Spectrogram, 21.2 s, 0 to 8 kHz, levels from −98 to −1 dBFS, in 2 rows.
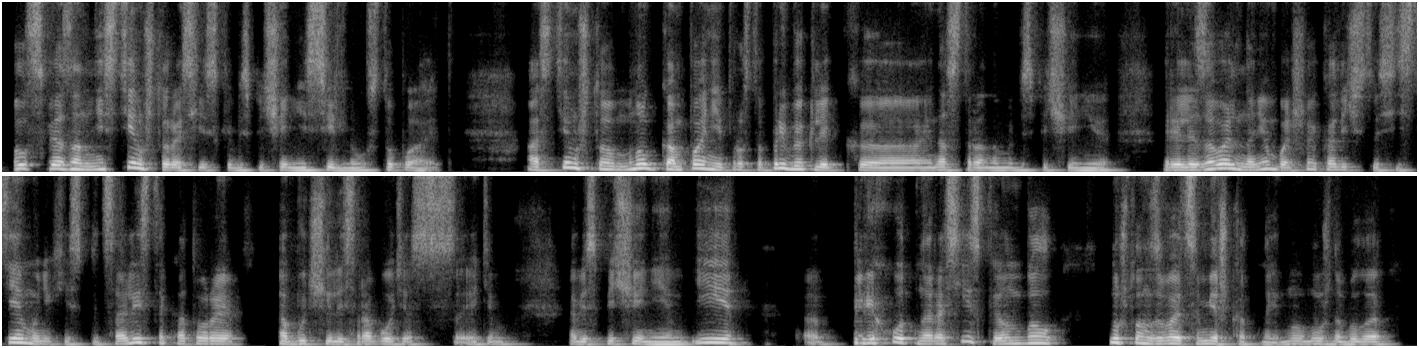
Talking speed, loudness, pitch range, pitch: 140 wpm, -28 LUFS, 110-150 Hz, 125 Hz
